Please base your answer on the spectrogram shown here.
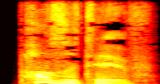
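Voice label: "positive", British English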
